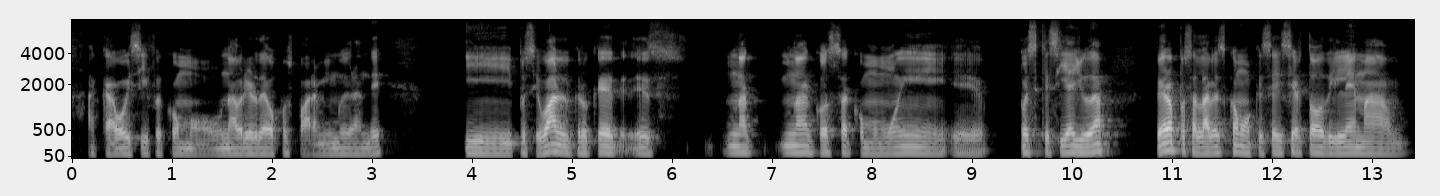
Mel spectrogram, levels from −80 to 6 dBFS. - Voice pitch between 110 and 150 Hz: No, very low, 95 Hz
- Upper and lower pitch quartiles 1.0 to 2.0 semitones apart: No, narrow, 2.6 semitones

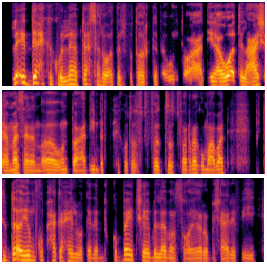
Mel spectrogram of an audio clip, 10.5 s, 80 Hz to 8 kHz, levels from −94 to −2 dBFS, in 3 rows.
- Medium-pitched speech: No, low, 125 Hz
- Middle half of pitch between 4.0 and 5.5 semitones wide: No, average, 2.7 semitones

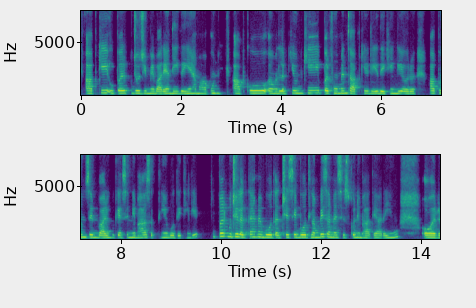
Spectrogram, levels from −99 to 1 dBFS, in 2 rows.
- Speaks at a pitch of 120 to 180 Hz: No, high, 210 Hz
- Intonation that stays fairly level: Yes, narrow, 1.9 semitones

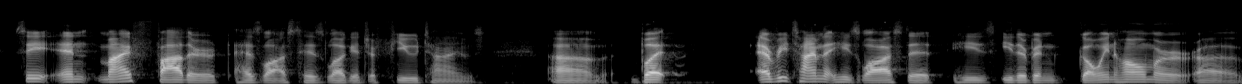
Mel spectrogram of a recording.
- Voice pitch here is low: Yes, very low, 95 Hz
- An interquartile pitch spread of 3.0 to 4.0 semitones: Yes, average, 3.6 semitones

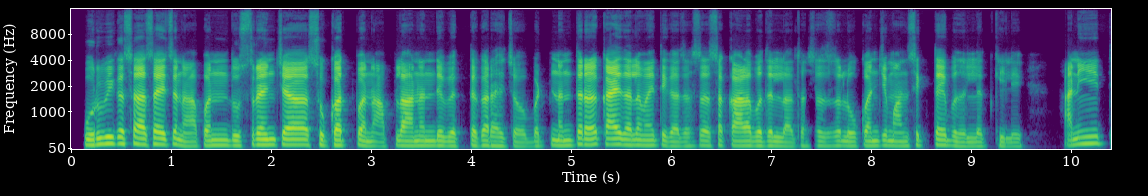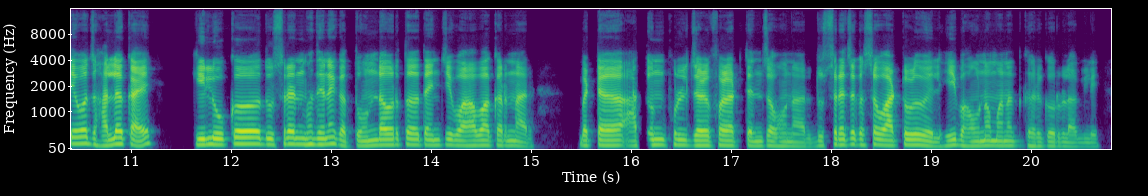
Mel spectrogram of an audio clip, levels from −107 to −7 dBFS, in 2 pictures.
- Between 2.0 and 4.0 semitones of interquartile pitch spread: Yes, average, 3.5 semitones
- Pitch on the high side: No, low, 130 Hz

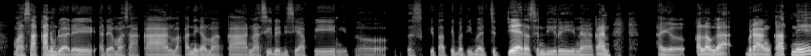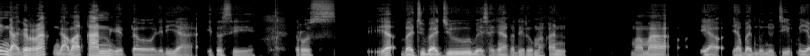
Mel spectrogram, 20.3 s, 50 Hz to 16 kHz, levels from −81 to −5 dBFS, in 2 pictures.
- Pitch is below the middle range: Yes, very low, 95 Hz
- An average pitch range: Yes, average, 3.0 semitones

